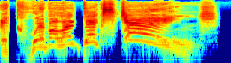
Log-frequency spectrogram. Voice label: Male Goblin Attack

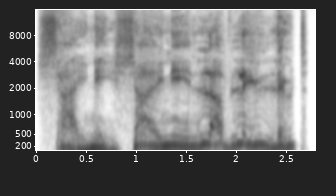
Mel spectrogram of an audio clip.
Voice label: Female Orc Play

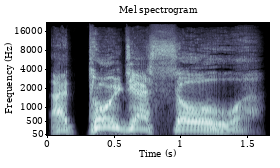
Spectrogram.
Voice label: Male Troll Attack

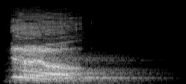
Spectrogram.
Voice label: Male Vrykul Death

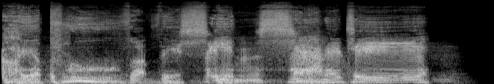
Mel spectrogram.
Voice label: Male Dragon Well Played

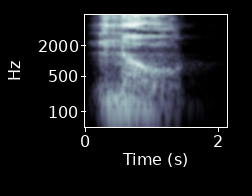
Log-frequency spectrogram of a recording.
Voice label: Male Human Error Generic

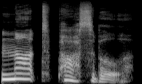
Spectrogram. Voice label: Female Human, ERROR GENERIC

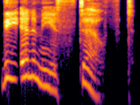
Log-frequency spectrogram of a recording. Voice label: Female Sanlayn Emote

